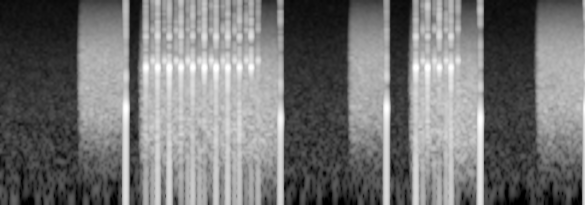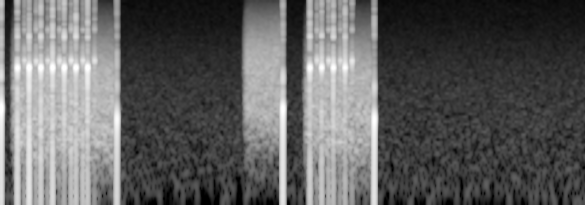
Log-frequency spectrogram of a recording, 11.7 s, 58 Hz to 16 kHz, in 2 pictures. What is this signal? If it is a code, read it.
Pulse dialling, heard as a rotary dial, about 9 pulses a second. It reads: 0 4 7 4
